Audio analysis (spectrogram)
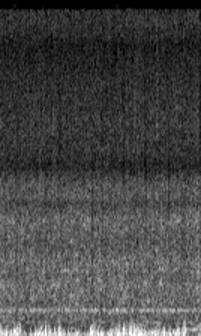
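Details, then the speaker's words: Sony automatic washing machine whose motor only hummed and wouldn't turn, after capacitor replacement and belt refitted, on spin dry: strong, steady low rumble with faint constant motor hum; motor now has power, normal spin. "na kaya niyan na lumakas na ung motor ibig sabihin ah lumakas na ung ano ng pwersa ng motor nung palitan natin ung capacitor"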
